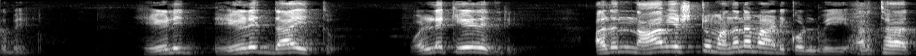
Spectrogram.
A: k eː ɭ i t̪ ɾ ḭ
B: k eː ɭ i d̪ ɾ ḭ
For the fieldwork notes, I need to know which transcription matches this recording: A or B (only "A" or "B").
B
